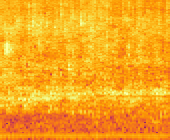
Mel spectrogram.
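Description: Water poured into a grinder jar to rinse out leftover ground spice paste of green peppercorn and kanthari chili, for a small-sardine dish; a steady, close trickling and rushing flow with no talk.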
